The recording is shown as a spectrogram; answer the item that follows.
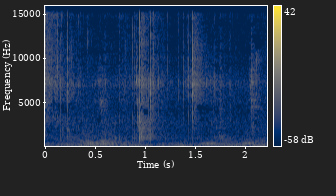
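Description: Crisp fried pork skin of a crispy pata crackling as fingers break it apart: three short sharp cracks, the loudest about a second in.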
